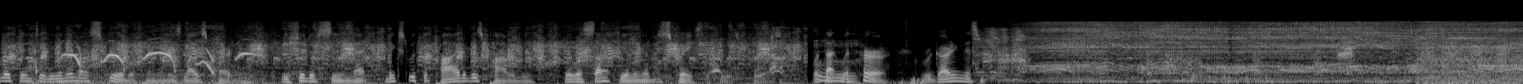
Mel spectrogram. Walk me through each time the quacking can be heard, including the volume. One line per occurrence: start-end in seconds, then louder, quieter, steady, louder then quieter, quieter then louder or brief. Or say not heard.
0.0-10.3 steady
13.3-15.1 brief.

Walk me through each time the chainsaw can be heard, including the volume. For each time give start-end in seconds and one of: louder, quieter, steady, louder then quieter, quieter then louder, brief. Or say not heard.
10.1-15.1 steady.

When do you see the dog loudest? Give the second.
2 s.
